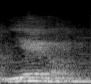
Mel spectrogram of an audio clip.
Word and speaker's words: hielo: Agua, we know agua, exactly, but my crew, no hielo, like the color. Hielo is how we say ice in Spanish, right? So you're gonna share the ice, van a compartir el hielo.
